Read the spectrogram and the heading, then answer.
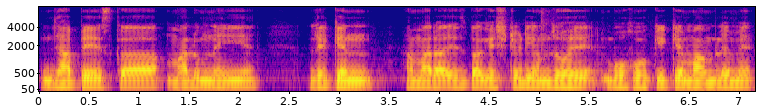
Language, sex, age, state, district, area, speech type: Hindi, male, 18-30, Madhya Pradesh, Bhopal, urban, spontaneous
